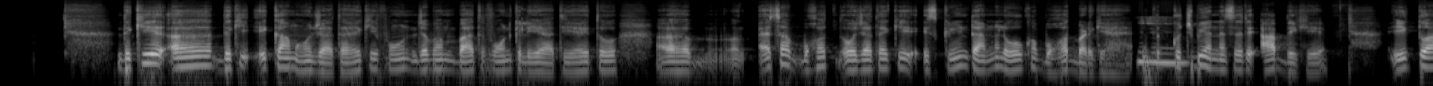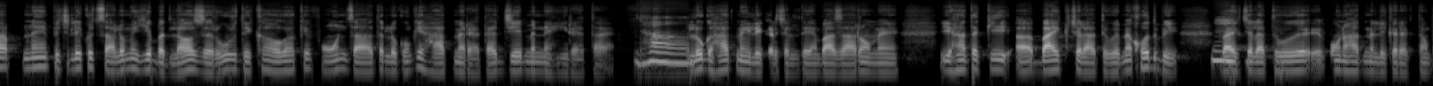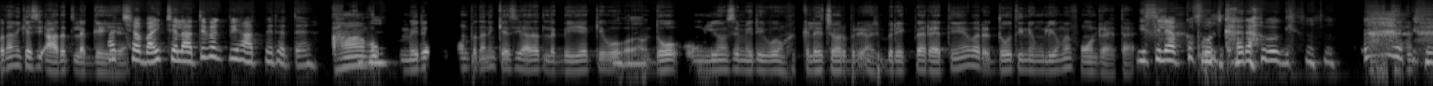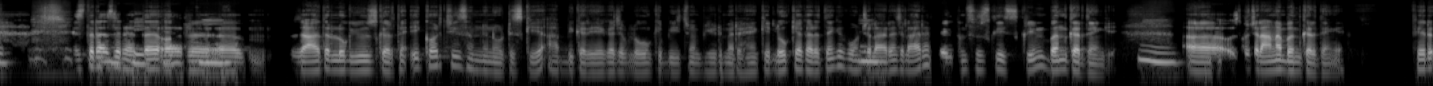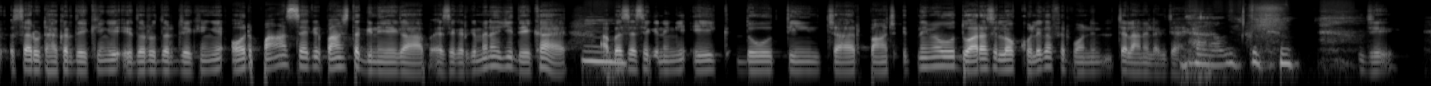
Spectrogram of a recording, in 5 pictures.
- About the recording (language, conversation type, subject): Hindi, podcast, फोन के बिना आपका एक दिन कैसे बीतता है?
- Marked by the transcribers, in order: tapping; other noise; horn; other background noise; laughing while speaking: "ख़राब हो गया"; chuckle; teeth sucking; in English: "यूज़"; in English: "नोटिस"; in English: "लॉक"; chuckle; laughing while speaking: "जाएगा"; sniff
